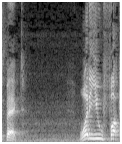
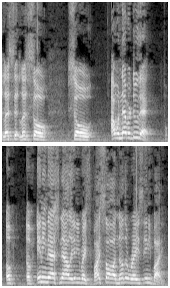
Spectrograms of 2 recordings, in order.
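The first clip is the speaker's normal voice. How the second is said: ordinary talk, nothing marked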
